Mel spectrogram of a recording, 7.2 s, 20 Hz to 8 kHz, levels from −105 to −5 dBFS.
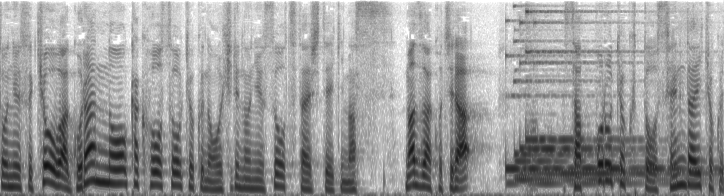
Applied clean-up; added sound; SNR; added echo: none; none; none; none.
